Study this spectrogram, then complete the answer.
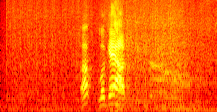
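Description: An energy rifle fires with sharp, whining electronic blasts.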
